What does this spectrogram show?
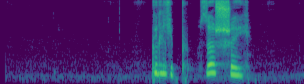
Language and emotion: Russian, sad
